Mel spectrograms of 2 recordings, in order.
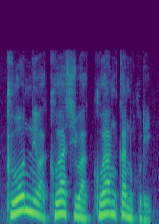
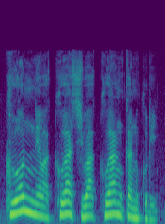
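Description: No difference in how they are said.

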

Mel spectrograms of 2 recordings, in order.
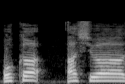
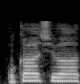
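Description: First: There is a pause between oka and ashi. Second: There is no pause between oka and ashi. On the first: The speaker calls it wrong. "おかあしはじゃなくて" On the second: The speaker calls it right. "ここはまは置かない方がよろしいですね"

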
